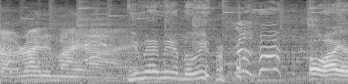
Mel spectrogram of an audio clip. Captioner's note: laughs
